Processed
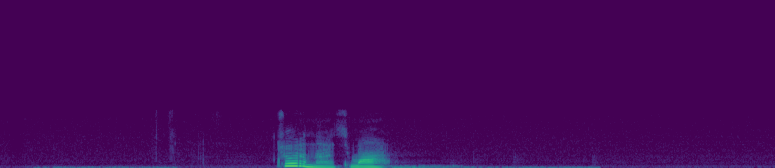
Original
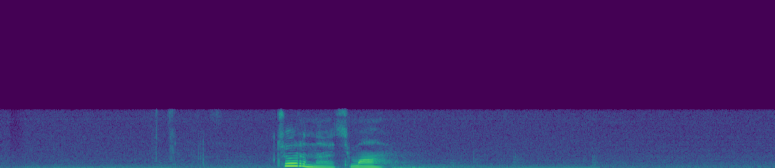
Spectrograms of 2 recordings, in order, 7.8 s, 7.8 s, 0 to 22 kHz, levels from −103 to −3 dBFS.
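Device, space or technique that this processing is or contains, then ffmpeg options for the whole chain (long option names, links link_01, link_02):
over-cleaned archive recording: -filter_complex "[0:a]highpass=100,lowpass=6300,afwtdn=0.00355,asettb=1/sr,asplit=3[link_01][link_02][link_03];[link_01]atrim=end=3.984[link_04];[link_02]atrim=start=3.98:end=4.41,asetpts=PTS-STARTPTS,afade=type=in:duration=0.004:curve=qsin,afade=type=out:start_time=0.426:duration=0.004:curve=qsin,bandreject=frequency=1400:width=8.8[link_05];[link_03]atrim=start=4.406[link_06];[link_04][link_05]acrossfade=duration=0.004:curve1=hsin:curve2=qsin[link_07];[link_07][link_06]acrossfade=duration=0.004:curve1=qsin:curve2=hsin,equalizer=frequency=550:width=2.4:gain=-6,volume=-5dB"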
